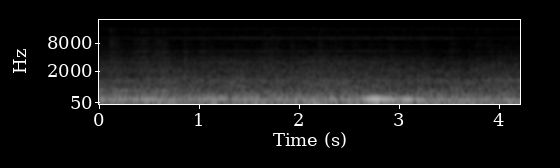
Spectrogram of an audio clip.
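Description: Passenger lift travelling between floors with its glass doors shut: a steady low hum, with a brief louder swell about three seconds in.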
